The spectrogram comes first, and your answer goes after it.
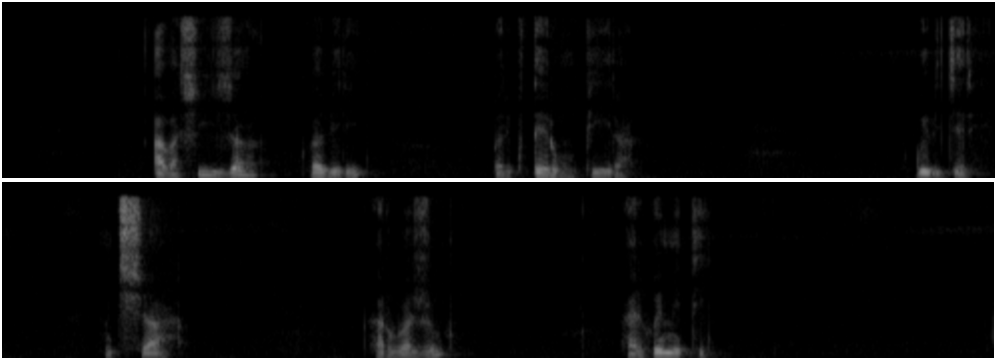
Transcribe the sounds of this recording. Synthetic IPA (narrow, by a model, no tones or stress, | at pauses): aβaʃiːʒa | βaβiɾi | βaɾiku̥te̞ːɾo̞ːmupiːɾa | ɾwe̞ːβiɟe̞ɾe | muci̥ʃaːha | haɾuβaʒu | haɾihwe̞ːmitʰi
